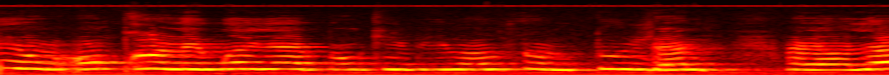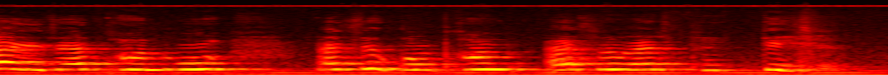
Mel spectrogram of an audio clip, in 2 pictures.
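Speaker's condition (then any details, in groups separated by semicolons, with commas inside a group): Cerebral palsy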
